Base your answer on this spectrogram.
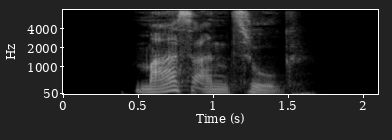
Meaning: bespoke suit, made-to-measure suit
- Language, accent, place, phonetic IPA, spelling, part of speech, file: German, Germany, Berlin, [ˈmaːsʔanˌt͡suːk], Maßanzug, noun, De-Maßanzug.ogg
